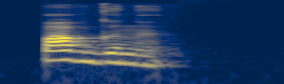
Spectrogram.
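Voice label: "павгыны", Komi, female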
